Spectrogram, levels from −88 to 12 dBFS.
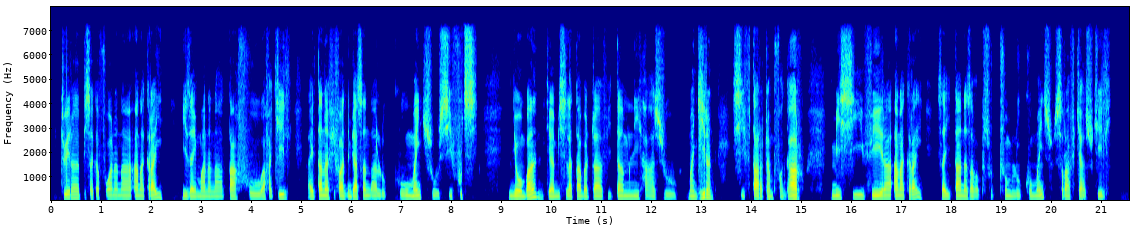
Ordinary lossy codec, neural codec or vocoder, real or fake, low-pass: MP3, 64 kbps; none; real; 7.2 kHz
